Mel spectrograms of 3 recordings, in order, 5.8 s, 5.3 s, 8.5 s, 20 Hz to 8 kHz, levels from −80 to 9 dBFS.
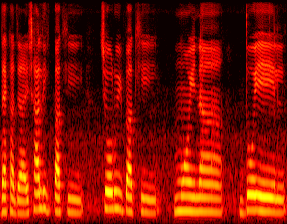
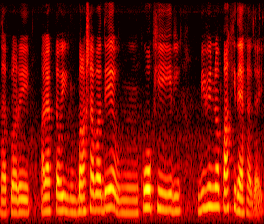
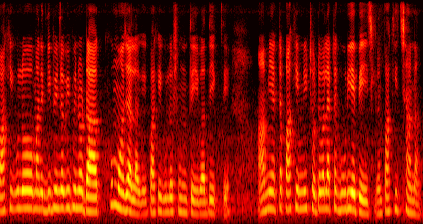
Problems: constant background noise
